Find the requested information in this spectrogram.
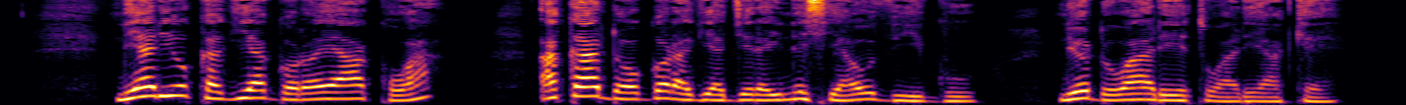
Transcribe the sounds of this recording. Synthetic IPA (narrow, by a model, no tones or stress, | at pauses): neaɾiokaɣiaɡɔɾɔjakwaː | kaːdɔːɡɔɾaɣiad͡ʑeɾaineɕiaoðiːɡu | neondowaːɾeːtwaɾeakɛ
